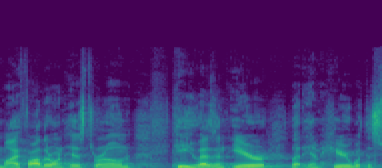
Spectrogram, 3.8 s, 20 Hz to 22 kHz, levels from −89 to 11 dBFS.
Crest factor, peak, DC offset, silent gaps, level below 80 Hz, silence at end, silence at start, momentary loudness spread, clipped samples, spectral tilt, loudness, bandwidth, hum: 16 dB; -2 dBFS; under 0.1%; none; -64 dBFS; 0 s; 0 s; 8 LU; under 0.1%; -5.5 dB/octave; -18 LUFS; 10.5 kHz; none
